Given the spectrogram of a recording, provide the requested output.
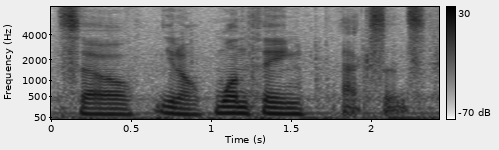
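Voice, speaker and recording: Opinionated man, low voice. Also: level tone, slow, a little mellow, a little hiss or hum. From Lithuania. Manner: rambling, opinionated, many fillers. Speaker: gaming youtuber. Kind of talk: casual gameplay commentary.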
